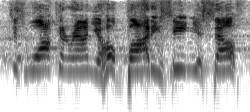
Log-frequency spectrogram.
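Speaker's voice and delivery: ordinary talk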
